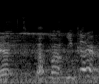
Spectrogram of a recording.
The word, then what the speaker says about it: Te Papa: Te Papa.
